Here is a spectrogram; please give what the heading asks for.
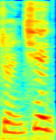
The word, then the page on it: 准确: 準確; zhǔnquè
